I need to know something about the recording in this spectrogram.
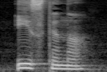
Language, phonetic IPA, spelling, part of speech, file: Ukrainian, [ˈistenɐ], істина, noun, Uk-істина.ogg
- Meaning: 1. truth 2. synonym of і́ста (ísta, “capital, principal”)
